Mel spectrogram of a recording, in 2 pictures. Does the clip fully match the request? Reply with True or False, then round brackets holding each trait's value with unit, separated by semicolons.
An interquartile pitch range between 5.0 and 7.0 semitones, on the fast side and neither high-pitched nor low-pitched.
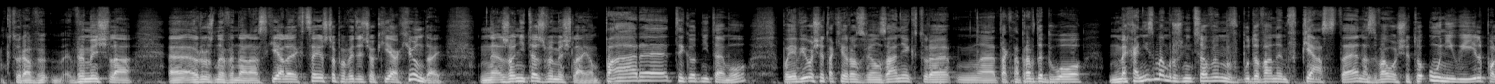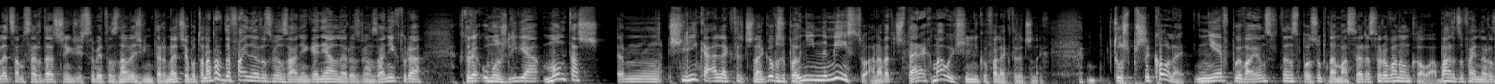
False (5.4 semitones; 165 wpm; 130 Hz)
